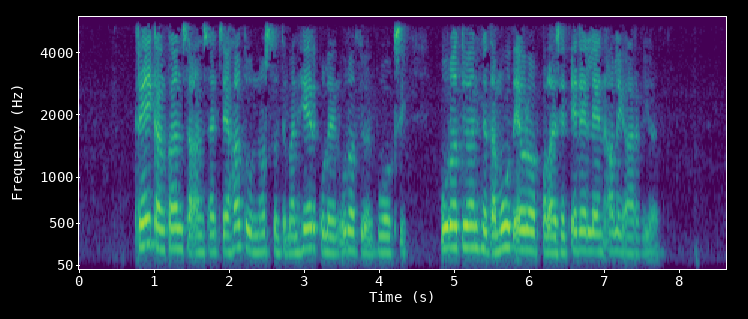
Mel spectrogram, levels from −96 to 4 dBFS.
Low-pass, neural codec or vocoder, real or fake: 5.4 kHz; none; real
